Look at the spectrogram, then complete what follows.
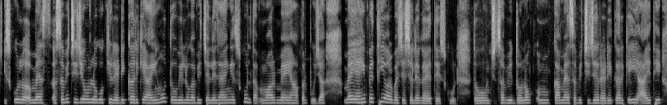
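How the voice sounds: A woman's dark, mellow voice at a medium pitch, with little pitch movement and few pauses. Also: moderate pace, dry, close sound with no echo.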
